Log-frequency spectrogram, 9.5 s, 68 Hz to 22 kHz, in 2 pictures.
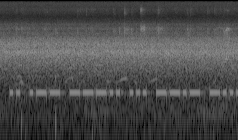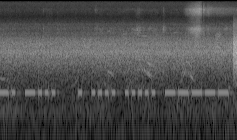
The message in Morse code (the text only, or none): IW8SQ/B EH50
